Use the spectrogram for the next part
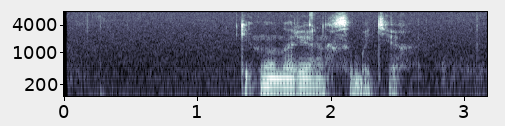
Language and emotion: Russian, neutral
